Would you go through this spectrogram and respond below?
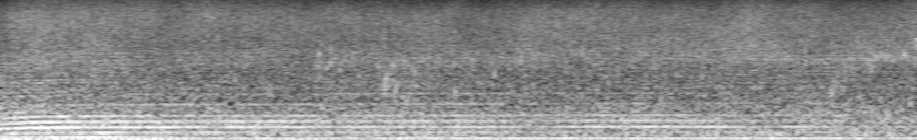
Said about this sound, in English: And I assume that's our boat out there, fading into the darkness. Hey! Hey, come back!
